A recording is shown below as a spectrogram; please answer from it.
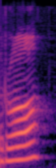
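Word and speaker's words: راء: mind especially when um students uh um find it difficulty in pronouncing the the letter raw uh because they're used to pronouncing the english r which is rolled back onto the tongue so the the english r would be rolled back here further down on the hard palate so make sure your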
